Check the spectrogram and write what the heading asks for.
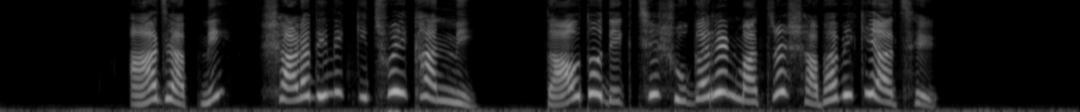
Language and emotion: Bengali, surprised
